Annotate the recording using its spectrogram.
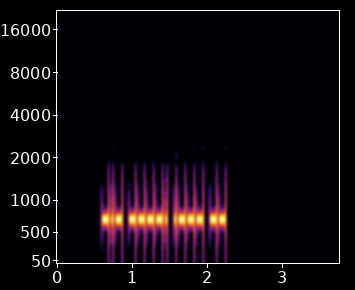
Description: Morse code, heard as a keyed tone, about 40 wpm, 700 Hz. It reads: K9JM
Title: Easy Call Signs - 40wpm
